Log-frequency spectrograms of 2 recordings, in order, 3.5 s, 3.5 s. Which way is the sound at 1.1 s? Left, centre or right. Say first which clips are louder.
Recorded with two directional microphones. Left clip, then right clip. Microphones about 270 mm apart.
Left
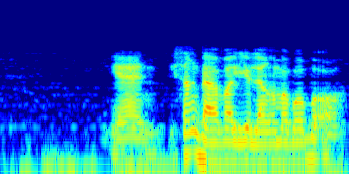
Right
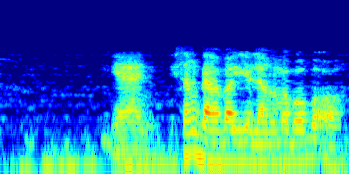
Left 1 dB; left.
